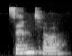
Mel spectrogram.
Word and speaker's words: Zehnter: say you know I have how I I pronounced in your last name honestly Center Center oh sorry which means dot Santa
